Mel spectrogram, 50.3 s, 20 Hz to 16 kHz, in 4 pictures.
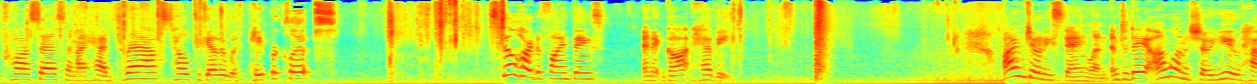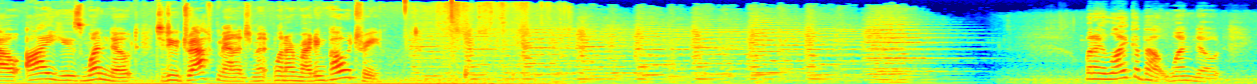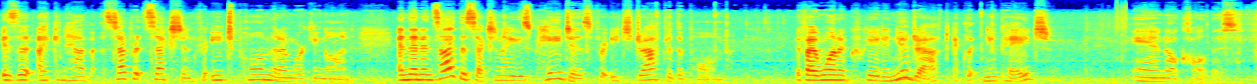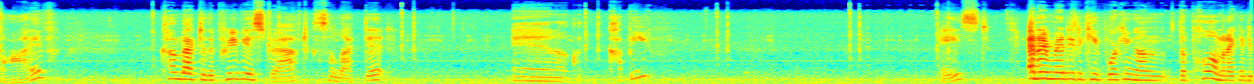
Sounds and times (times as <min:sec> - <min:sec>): Speech: 0:00.0 - 0:03.4, 0:05.0 - 0:07.4, 0:10.0 - 0:16.4, 0:23.4 - 0:32.4, 0:33.1 - 0:35.8, 0:36.5 - 0:38.4, 0:39.4 - 0:41.7, 0:42.9 - 0:44.4, 0:47.1 - 0:50.2
Music: 0:16.6 - 0:22.6.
